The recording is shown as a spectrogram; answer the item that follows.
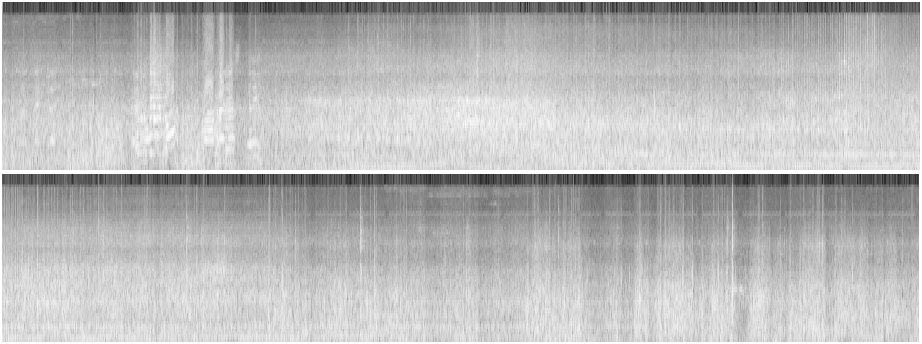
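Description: Rushing wind on a bicycle-mounted camera riding at speed among road traffic. A motor vehicle's engine hums steadily from about three seconds in until about twelve seconds in.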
